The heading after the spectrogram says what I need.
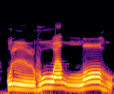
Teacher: maka lamnya dibaca dengan tebal ya yaitu seperti vokal o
